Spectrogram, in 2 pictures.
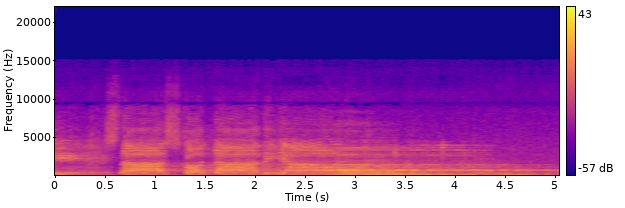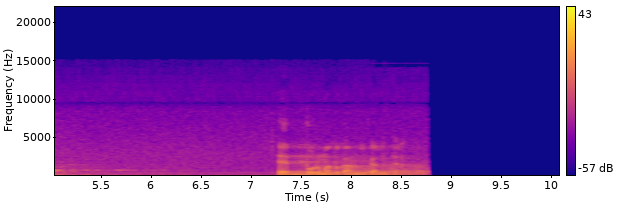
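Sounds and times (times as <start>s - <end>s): faint hiss: 0.0s - 8.8s
man singing a long note: 2.7s - 6.0s.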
